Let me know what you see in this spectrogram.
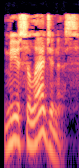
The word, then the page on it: mucilaginous: British English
